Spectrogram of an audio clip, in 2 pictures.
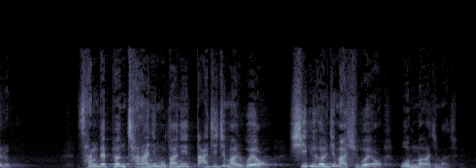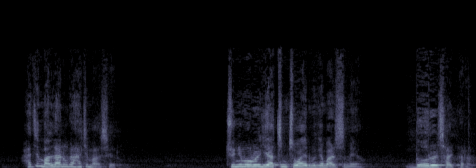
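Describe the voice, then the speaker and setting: Husky high-voiced male preacher. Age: middle-aged. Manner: emphatic, exhorting, calls on the congregation to respond. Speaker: pastor. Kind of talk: sermon. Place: church sanctuary.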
